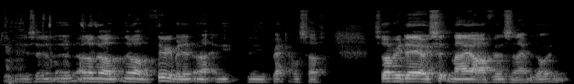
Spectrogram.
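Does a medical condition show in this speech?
Yes: Parkinson's disease; hard on voice, needs about two weeks of singing practice to regain voice.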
